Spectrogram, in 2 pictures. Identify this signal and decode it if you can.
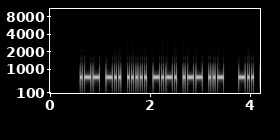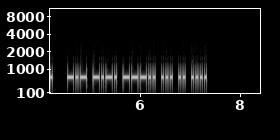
Morse code, heard as a keyed tone, about 28 wpm, 700 Hz. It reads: WD5CWU DE KC8SIH
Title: USA Callsign DE Callsign 28wpm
